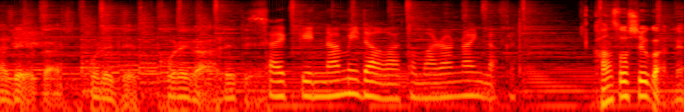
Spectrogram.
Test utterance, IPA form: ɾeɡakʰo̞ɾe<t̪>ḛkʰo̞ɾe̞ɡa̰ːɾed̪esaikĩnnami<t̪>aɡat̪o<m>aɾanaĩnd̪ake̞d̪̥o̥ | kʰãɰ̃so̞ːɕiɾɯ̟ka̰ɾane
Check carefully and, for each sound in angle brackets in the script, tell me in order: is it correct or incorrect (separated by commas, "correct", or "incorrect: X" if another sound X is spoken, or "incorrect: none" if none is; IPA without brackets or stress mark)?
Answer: incorrect: d̪, incorrect: d̪, correct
